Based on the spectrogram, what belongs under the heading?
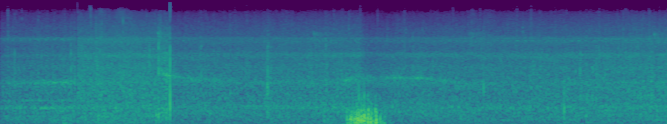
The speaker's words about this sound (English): I'm in nature. And I'm in what's almost like a rainforest. It's raining lightly.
